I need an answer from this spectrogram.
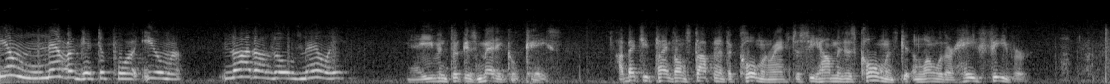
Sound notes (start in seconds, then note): none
